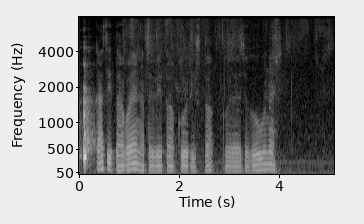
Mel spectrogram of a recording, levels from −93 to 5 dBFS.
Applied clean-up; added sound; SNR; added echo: none; Hands; -2 dB; none.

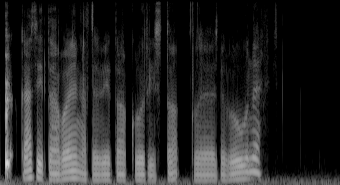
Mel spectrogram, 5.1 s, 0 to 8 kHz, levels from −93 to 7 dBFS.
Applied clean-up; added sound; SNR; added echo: neural diffusion model UNIVERSE++.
